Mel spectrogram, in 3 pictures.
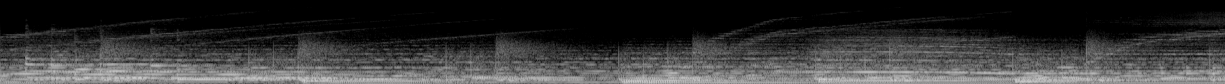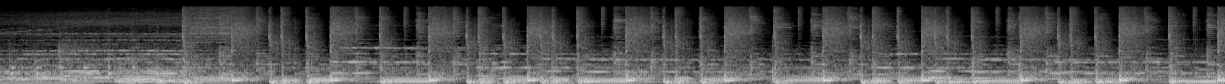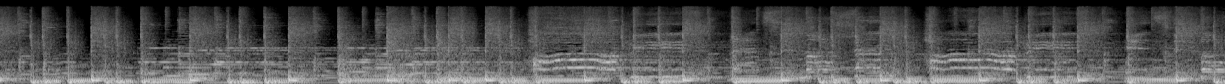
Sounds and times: Music: 0.0 - 36.7.

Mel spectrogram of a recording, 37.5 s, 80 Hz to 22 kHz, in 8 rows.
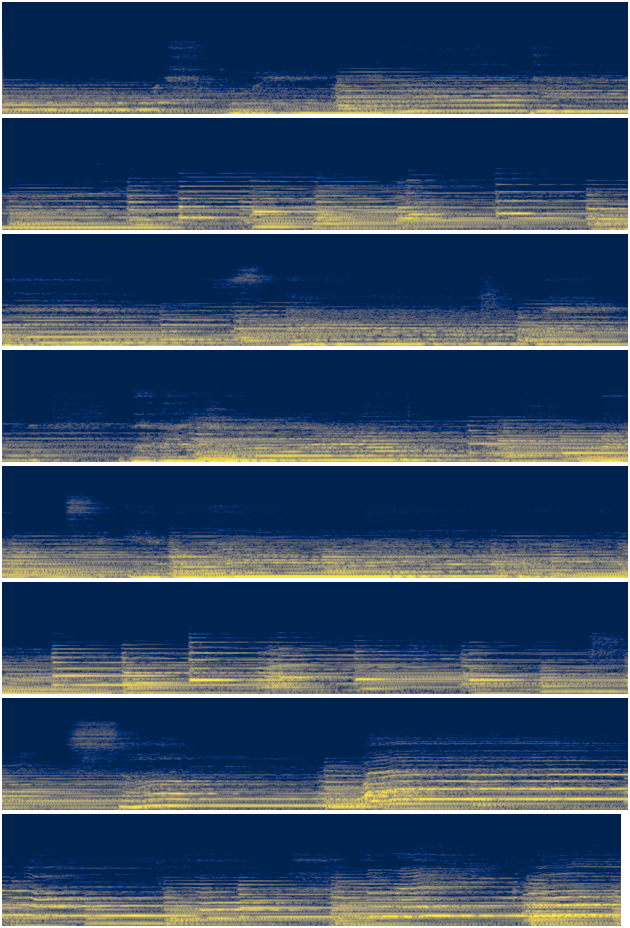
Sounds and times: Male singing: 0.0 - 6.1, 9.1 - 14.4, 15.0 - 24.0, 28.6 - 37.5
Music: 0.0 - 37.5.

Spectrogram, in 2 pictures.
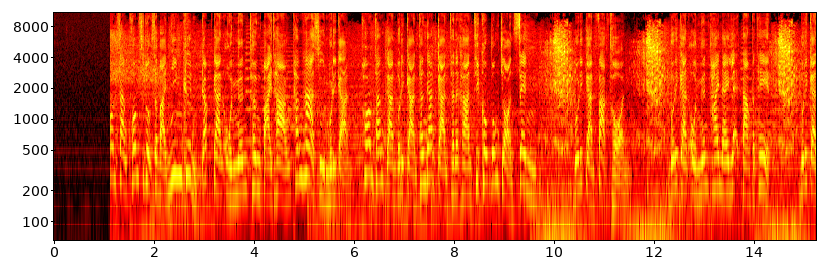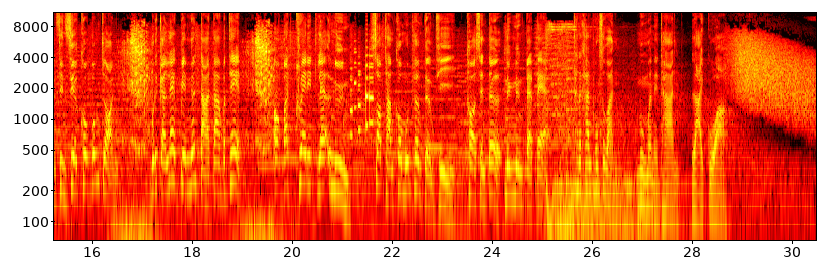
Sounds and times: Music: 1.1 - 28.2
Speech: 1.2 - 9.7, 10.4 - 11.6, 12.3 - 16.5, 17.2 - 19.0, 19.6 - 28.8.

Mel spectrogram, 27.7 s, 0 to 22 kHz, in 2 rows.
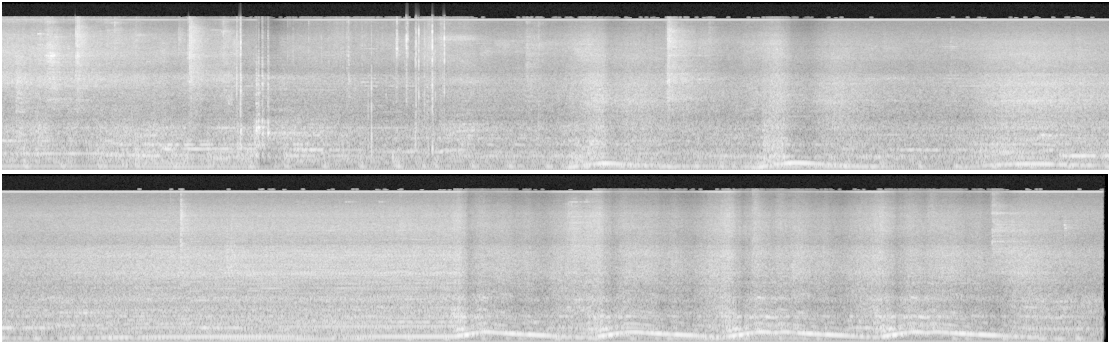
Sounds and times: Car: 0.0 - 27.6
Accelerating, revving, vroom: 7.0 - 8.7, 9.3 - 10.8, 12.2 - 13.8, 14.6 - 26.9.

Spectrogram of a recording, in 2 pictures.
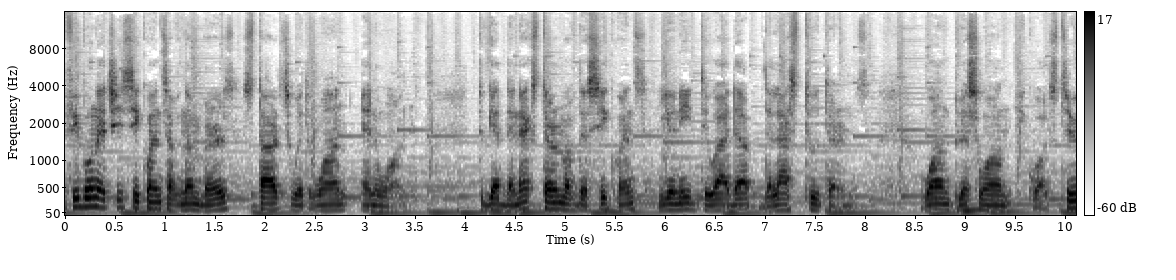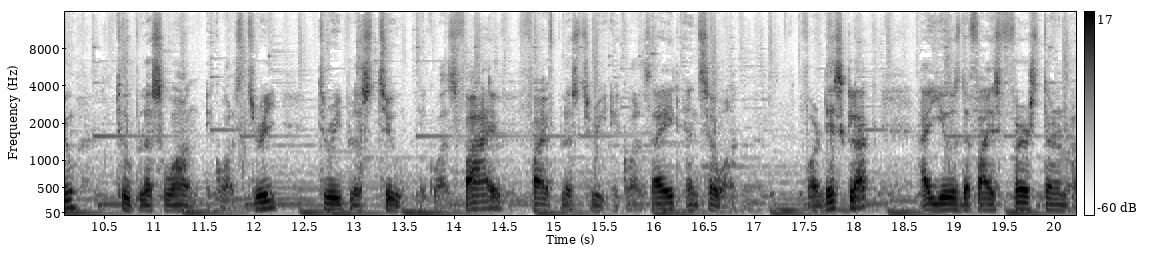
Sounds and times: Speech: 0.0 - 3.5, 4.1 - 8.0, 8.6 - 16.9, 17.5 - 20.2
Music: 0.0 - 20.2.

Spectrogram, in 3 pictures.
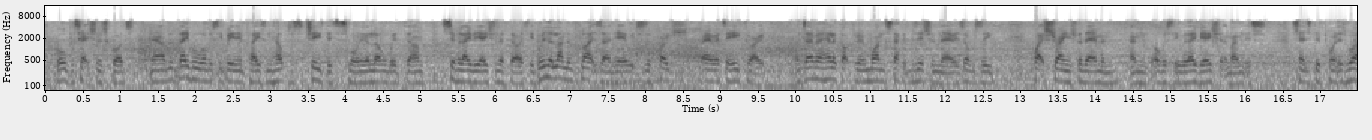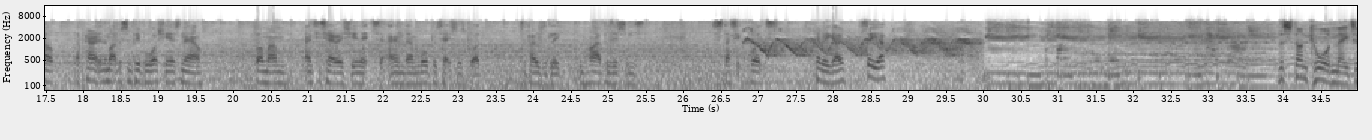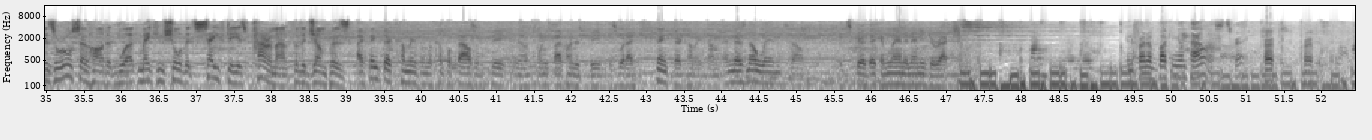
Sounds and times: Music: 0.0 - 28.4, 30.0 - 52.4
Speech: 0.1 - 19.6, 20.3 - 25.5, 26.4 - 27.2, 27.8 - 28.8, 33.9 - 47.4, 49.4 - 52.4
Police car (siren): 26.7 - 30.0.

